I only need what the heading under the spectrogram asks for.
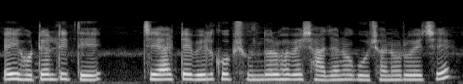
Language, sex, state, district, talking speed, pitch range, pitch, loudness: Bengali, female, West Bengal, Alipurduar, 130 wpm, 215-240 Hz, 230 Hz, -15 LUFS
